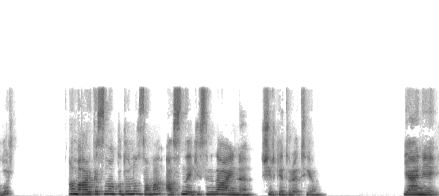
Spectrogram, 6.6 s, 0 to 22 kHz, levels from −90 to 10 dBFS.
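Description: Speech clip with one block of digital silence at 1.22 s, a 10.7 ms dropout short enough to be heard as a tick or dip, which fits a 512-sample buffer not filled in time.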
